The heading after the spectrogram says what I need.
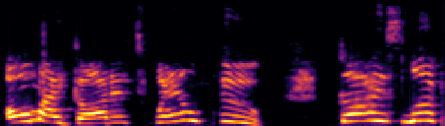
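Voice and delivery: high-pitched mock excitement; excited airhead naturalist. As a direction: imitate a gushing, clueless tour guide. Acting an airhead naturalist pointing out poop.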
